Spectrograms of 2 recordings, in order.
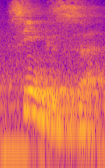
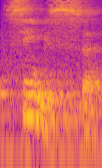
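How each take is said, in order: First: The word ends with a buzzing Z sound. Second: The word ends with a hissing S sound. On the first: The speaker calls it right. "You say sings. So it's written as a letter and it is pronounced as a sound Z" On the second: The speaker calls it wrong. "You do not say sings. No, it's not correct"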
